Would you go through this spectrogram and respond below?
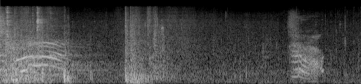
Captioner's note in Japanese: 落ちる音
